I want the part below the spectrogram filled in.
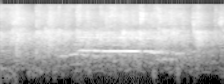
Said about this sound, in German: Ist ein Applaus wert, oder?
